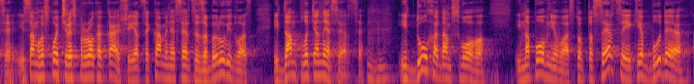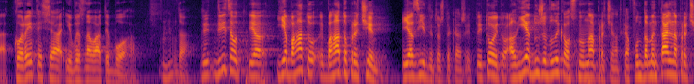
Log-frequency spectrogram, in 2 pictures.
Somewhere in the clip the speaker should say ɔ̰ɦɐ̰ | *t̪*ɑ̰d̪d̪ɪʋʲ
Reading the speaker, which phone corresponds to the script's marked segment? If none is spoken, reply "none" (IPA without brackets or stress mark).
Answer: d̪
